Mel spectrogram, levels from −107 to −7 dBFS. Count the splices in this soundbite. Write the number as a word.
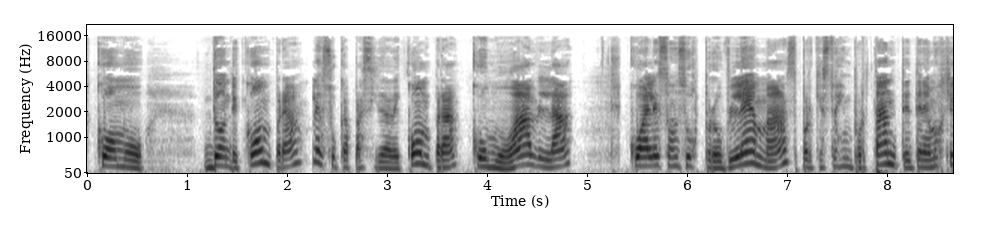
three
